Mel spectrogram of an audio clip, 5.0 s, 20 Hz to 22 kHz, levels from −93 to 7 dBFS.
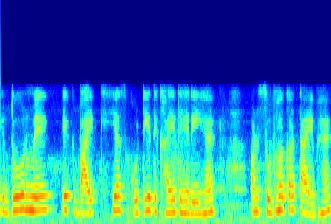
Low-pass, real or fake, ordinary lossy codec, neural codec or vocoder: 5.4 kHz; fake; Opus, 64 kbps; codec, 16 kHz in and 24 kHz out, 1 kbps, XY-Tokenizer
